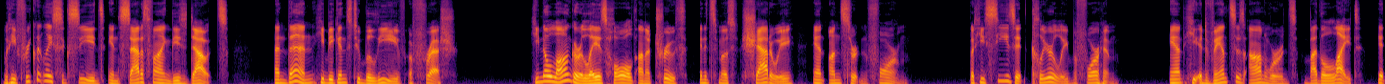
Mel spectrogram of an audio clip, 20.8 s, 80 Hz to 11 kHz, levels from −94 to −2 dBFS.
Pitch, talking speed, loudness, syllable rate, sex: 130 Hz, 135 wpm, -22 LUFS, 4.2 syllables/s, male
